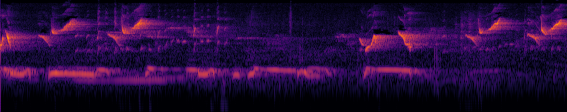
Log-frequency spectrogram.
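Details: Northern Cardinal giving loud slurred whistles, each sweeping sharply up or down, delivered in spaced groups of two or three, while a lower, softer voice keeps up a steady background warble.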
